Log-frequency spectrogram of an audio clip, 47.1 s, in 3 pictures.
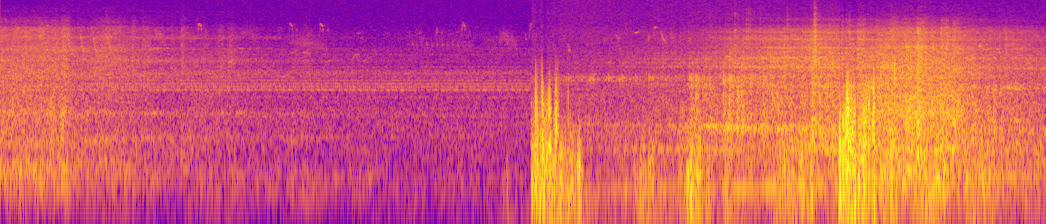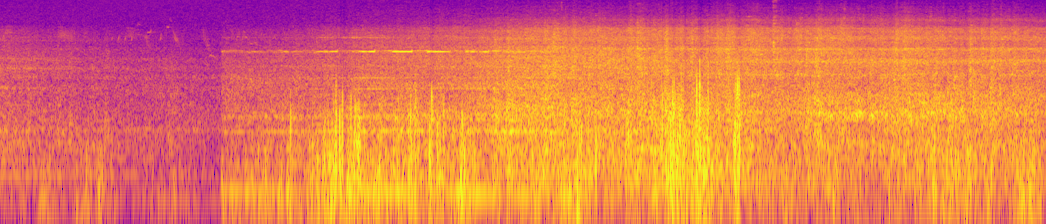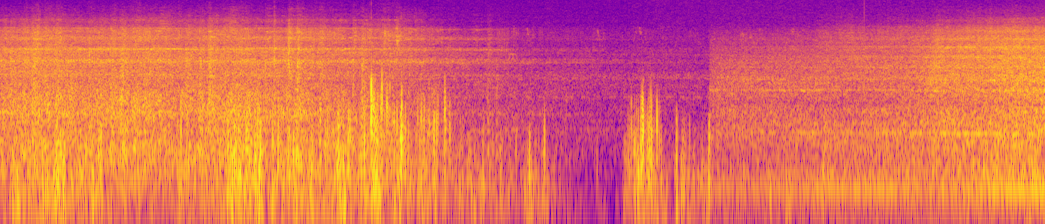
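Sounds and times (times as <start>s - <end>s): train engine hum: 0.0s - 47.0s
train cars rumbling over rail joints: 8.0s - 39.7s.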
